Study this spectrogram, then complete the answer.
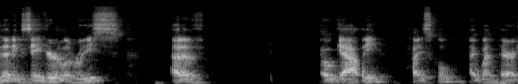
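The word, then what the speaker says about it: Eau Gallie: And then Xavier Larice out of O'Galley High School. I went there, I should know. Spelled EAU, but pronounced O.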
